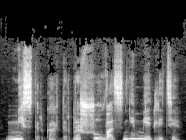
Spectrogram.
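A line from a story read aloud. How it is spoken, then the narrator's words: Whisper. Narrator (Russian): прошептала леди Карнарвон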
